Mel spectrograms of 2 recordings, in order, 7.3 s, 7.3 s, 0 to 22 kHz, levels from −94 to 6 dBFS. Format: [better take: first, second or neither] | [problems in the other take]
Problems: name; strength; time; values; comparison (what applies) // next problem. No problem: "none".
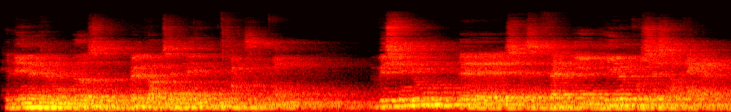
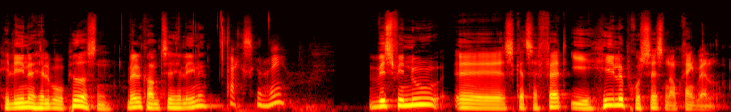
second | off-mic speech; far // room echo; strong; dies away in 3 s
